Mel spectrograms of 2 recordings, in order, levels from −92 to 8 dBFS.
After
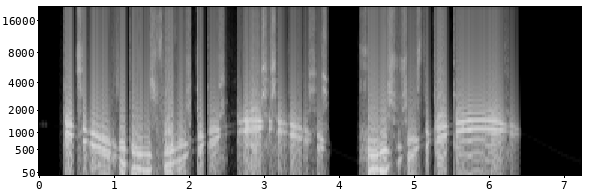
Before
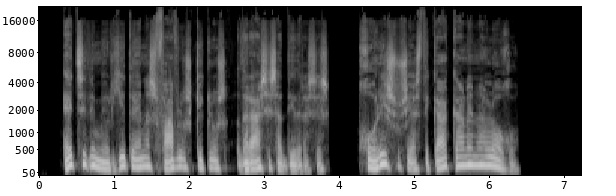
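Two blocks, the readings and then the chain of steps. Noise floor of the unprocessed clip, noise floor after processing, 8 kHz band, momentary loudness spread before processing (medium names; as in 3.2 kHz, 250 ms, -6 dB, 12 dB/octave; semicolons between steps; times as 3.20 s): under -85 dBFS, under -85 dBFS, +9.5 dB, 8 LU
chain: square wave that keeps the level; short-mantissa float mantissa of 2-bit; ring modulator with a swept carrier 780 Hz, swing 70%, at 0.34 Hz; trim +9 dB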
